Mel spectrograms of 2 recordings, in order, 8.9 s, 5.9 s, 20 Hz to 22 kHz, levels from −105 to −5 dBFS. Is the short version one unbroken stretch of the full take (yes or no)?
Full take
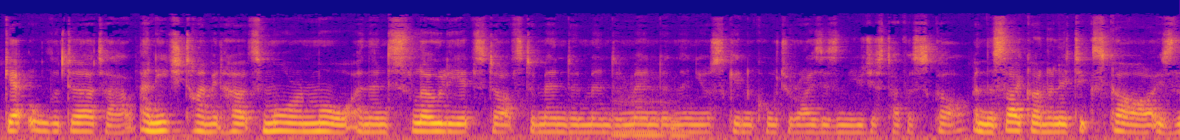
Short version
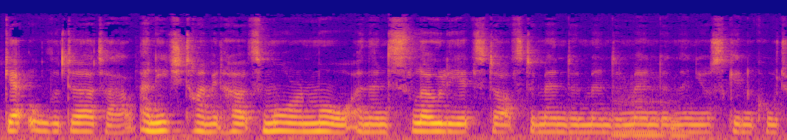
yes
